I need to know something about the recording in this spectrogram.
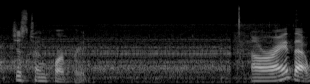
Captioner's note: mixer whirring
